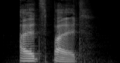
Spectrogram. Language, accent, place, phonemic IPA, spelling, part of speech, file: German, Germany, Berlin, /alsˈbalt/, alsbald, adverb, De-alsbald.ogg
- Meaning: 1. at once, immediately 2. soon after, shortly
